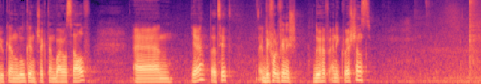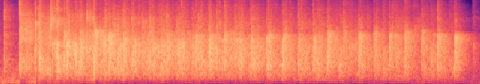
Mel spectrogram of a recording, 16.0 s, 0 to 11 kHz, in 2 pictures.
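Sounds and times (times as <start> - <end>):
audience applauding: 7.8 - 16.0.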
